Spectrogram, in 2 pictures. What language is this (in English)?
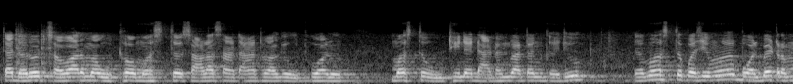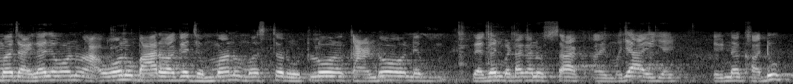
Gujarati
